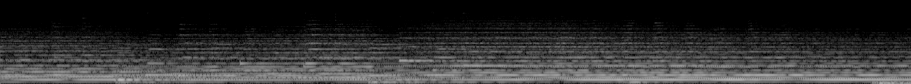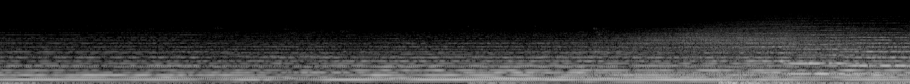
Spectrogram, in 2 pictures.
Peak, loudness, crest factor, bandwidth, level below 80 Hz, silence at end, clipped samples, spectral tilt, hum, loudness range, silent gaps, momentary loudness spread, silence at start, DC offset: -12 dBFS; -25 LUFS; 12 dB; 9.4 kHz; -40 dBFS; 0 s; under 0.1%; -7.5 dB/octave; none; 6 LU; none; 7 LU; 0 s; under 0.1%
